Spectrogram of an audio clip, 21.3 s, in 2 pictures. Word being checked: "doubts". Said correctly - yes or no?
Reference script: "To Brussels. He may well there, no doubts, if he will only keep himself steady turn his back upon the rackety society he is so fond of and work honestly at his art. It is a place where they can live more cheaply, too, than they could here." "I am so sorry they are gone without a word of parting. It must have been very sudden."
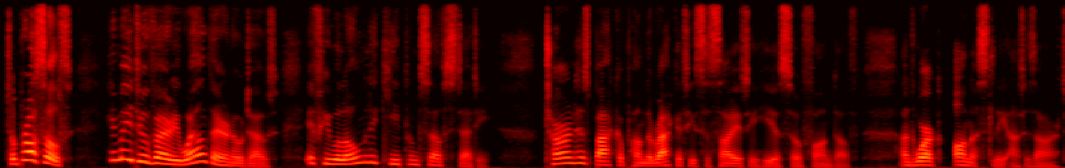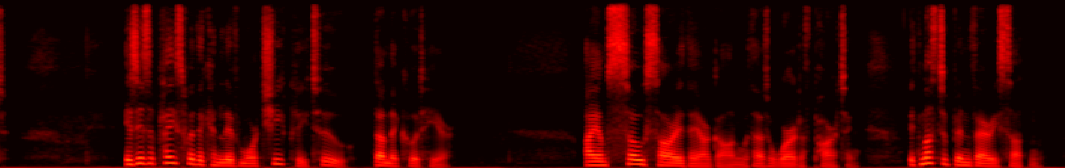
no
